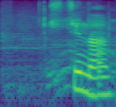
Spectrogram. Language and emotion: Russian, neutral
